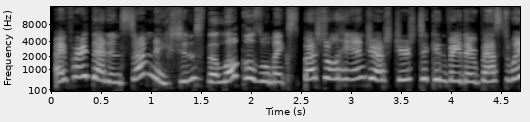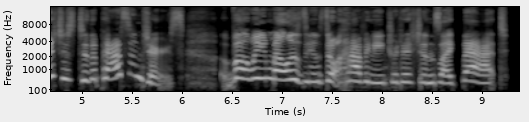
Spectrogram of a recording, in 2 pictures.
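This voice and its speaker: A woman's voice: extremely high pitch, animated, moderate pace, sharp tone, dry recording, studio quality, exaggerated voice. A woman voicing a cheerful, dutiful little female creature who works as a tour guide in a video game, speaking in a childlike, polite and earnest way. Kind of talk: scripted game character announcements.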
